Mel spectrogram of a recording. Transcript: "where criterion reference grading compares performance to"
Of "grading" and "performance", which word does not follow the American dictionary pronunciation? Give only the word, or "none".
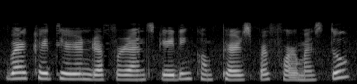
grading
